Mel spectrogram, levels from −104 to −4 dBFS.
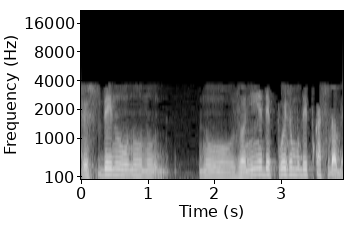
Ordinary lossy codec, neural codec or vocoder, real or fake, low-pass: MP3, 16 kbps; none; real; 3.6 kHz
